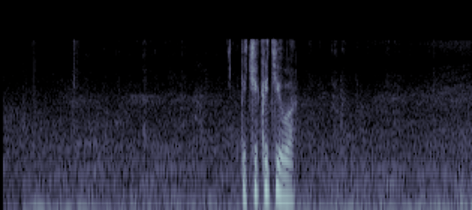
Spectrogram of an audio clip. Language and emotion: Russian, angry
